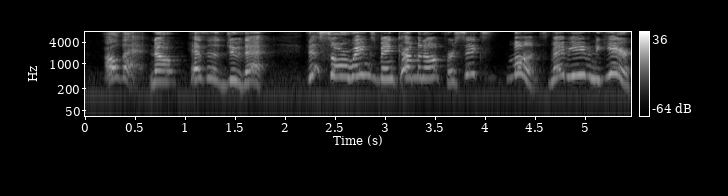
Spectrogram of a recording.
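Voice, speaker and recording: A woman uses a put-on character voice pitched extremely high. She speaks at a fairly quick pace. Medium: read story. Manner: rambling, complaining.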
